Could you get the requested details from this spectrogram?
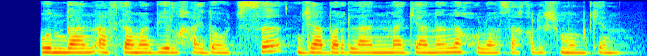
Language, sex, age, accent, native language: Uzbek, female, 18-24, Namangan, Uzbek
